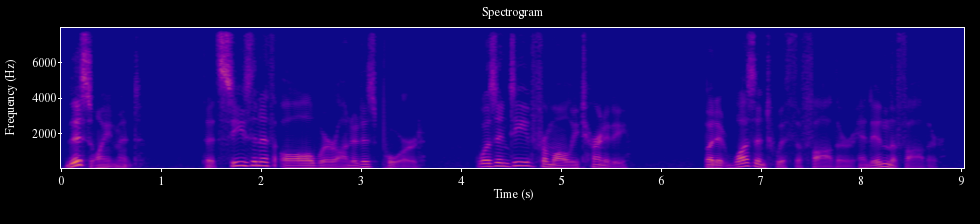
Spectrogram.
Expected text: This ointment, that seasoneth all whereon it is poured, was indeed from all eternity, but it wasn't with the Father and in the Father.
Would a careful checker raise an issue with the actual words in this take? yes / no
no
